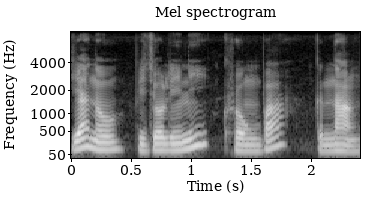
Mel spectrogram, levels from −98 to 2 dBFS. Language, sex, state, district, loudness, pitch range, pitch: Garo, male, Meghalaya, South Garo Hills, -19 LUFS, 115-150 Hz, 130 Hz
